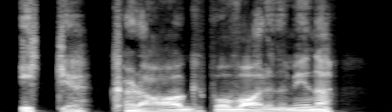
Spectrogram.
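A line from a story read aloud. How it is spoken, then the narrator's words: Snarled. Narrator (Norwegian): snerret Osvald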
